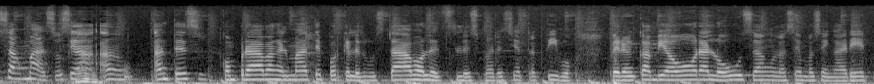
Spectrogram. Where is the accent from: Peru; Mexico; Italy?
Peru; Cochas Chico, Junín; Este es el pueblo de donde yo vengo, que es Cochas Chico, y eso queda por el tambo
